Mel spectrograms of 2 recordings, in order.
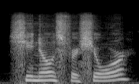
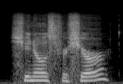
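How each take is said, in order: First: Each word is said fully and separately. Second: The words are weakened and run together. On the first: "you'll have the long form" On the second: "The second column has a reduced form"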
